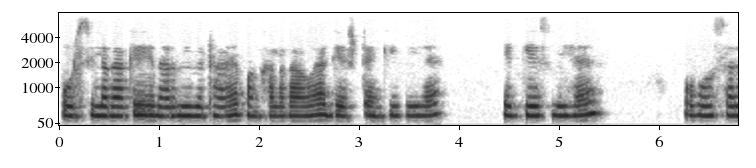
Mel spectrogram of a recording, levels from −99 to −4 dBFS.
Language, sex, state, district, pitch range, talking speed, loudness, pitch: Hindi, female, Jharkhand, Sahebganj, 250-270 Hz, 195 wpm, -25 LUFS, 255 Hz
